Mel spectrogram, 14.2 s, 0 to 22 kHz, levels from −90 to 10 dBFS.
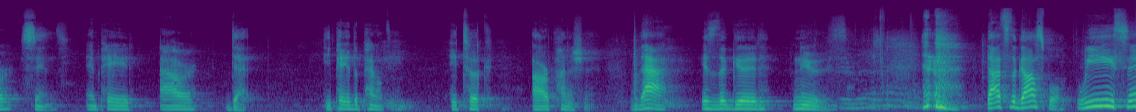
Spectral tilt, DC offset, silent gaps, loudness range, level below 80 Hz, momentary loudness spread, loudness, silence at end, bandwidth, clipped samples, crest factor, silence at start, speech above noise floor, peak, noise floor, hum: -5.5 dB/octave; under 0.1%; none; 9 LU; -70 dBFS; 21 LU; -28 LUFS; 0 s; 15.5 kHz; under 0.1%; 24 dB; 0 s; 37 dB; -6 dBFS; -64 dBFS; none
